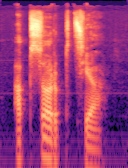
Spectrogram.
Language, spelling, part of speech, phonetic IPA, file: Polish, absorpcja, noun, [apˈsɔrpt͡sʲja], Pl-absorpcja.ogg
